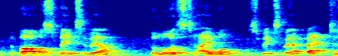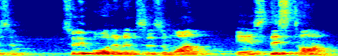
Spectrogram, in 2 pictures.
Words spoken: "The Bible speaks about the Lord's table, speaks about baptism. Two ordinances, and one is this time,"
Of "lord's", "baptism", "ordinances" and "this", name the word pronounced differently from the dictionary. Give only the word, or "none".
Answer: none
